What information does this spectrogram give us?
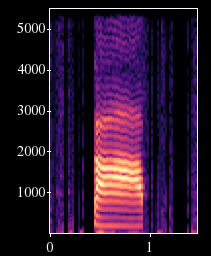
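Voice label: "daap6", Cantonese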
